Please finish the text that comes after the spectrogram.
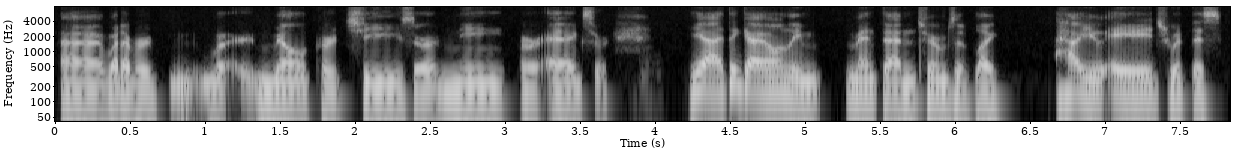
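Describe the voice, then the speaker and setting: A man's voice: mid-range voice, fairly even intonation, moderate pace, dry recording, studio quality. A man in his sixties, a musician guest talking reflectively in an interview, rambling with restarts and "you know, like". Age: 60s.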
